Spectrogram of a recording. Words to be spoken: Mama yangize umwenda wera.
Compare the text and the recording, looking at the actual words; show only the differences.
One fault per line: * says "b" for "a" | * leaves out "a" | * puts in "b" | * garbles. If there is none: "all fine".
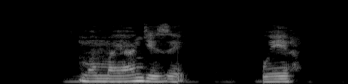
* leaves out "umwenda"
